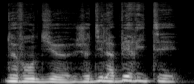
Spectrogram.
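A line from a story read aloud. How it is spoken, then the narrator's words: Exclamation. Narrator (French): s'écria-t-elle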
